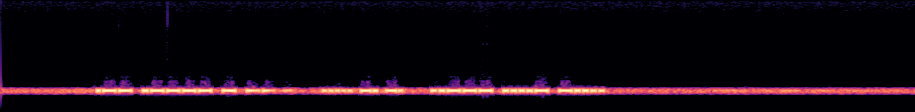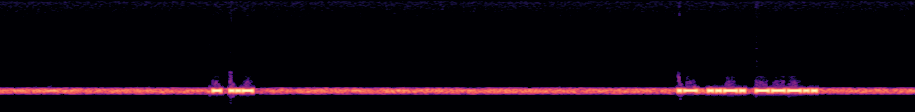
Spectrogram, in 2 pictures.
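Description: Morse code beeps in short and long bursts over a radio.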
